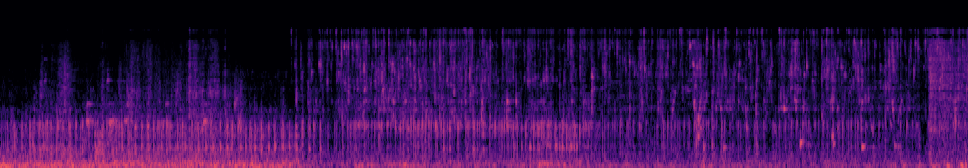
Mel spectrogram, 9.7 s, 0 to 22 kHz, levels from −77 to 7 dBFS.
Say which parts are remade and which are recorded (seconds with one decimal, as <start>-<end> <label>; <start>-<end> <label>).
0.0-5.1 recorded; 5.1-6.1 remade; 6.1-9.7 recorded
